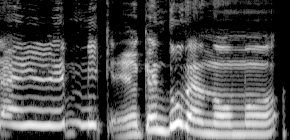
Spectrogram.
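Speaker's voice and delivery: high mock-weeping boxer, slurred; Rocky impression. Pleading with dying Mick, tearful mock Rocky impression. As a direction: wail it as a hammed-up grieving fighter. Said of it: "when Mick dies".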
